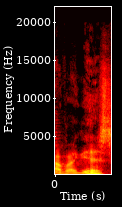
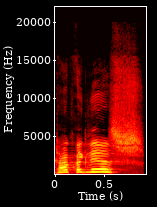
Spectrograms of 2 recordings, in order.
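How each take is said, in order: First: The voice is pitched at its normal low level. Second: The voice is pitched noticeably higher.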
